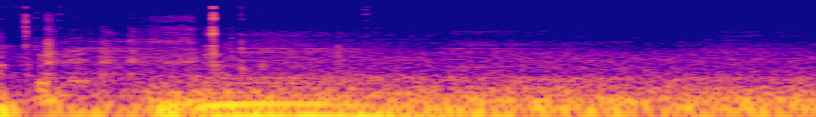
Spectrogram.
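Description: Ford Fiesta engine started with the key: it catches about a second in, runs louder for a moment, then settles to a steady idle.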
